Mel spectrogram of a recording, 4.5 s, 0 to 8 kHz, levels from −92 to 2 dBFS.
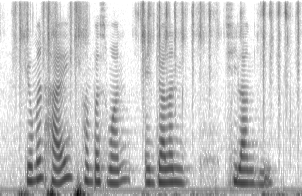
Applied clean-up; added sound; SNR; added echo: none; Rattle; -3 dB; none.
